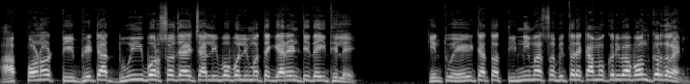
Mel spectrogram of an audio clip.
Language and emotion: Odia, angry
